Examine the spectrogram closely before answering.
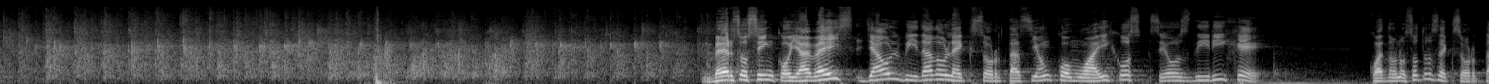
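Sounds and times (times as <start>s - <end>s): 
audience applause: 0.0s - 7.2s
low thump: 3.7s - 4.2s
speech: 7.0s - 12.7s, 13.7s - 14.8s.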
